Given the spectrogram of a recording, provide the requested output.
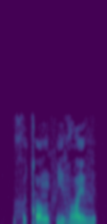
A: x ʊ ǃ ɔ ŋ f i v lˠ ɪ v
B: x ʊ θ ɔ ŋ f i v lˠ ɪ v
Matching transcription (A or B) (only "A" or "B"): A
